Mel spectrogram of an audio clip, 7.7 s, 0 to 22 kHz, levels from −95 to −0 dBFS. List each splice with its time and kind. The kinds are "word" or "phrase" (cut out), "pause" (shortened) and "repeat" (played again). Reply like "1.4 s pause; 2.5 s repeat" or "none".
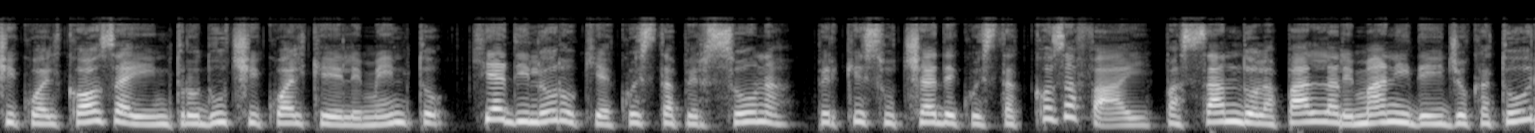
5.1 s word; 6.7 s word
